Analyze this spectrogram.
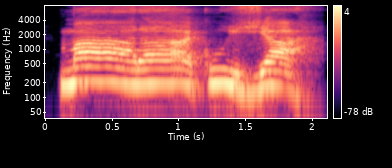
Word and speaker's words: maracujá: Maracujá. Ó, maracujá. O já tem um certo destaque, então ele é a sílaba tônica.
